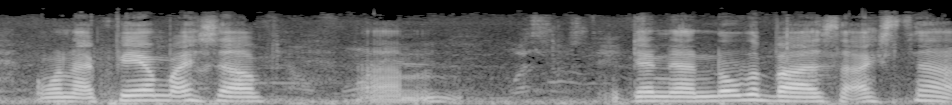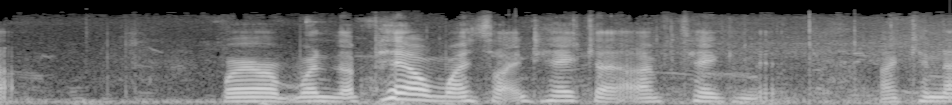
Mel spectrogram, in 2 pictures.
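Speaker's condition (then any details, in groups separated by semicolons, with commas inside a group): ALS; lost use of arms; terminal stage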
